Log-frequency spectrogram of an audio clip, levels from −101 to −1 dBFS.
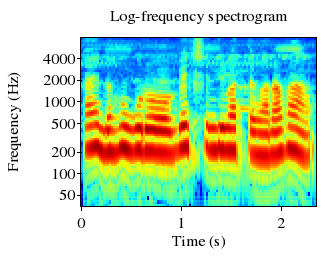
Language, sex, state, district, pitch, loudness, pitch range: Chakma, female, Tripura, Dhalai, 215 Hz, -12 LUFS, 195-225 Hz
